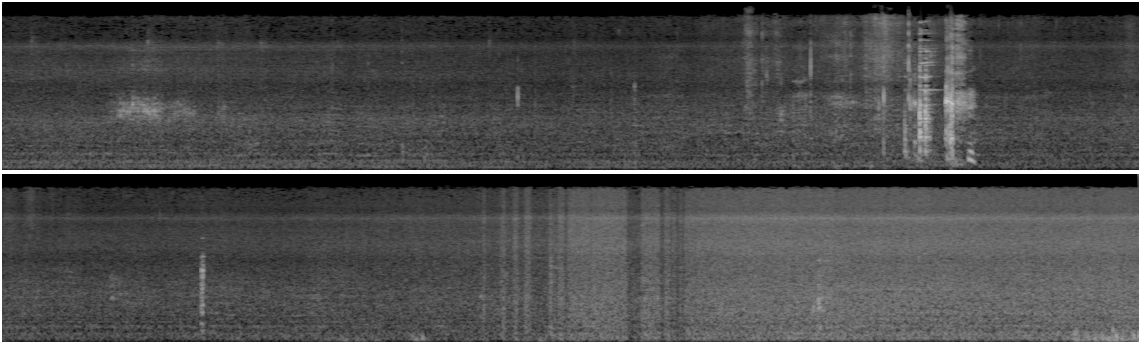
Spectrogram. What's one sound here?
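Honeybees buzz around an open hive.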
